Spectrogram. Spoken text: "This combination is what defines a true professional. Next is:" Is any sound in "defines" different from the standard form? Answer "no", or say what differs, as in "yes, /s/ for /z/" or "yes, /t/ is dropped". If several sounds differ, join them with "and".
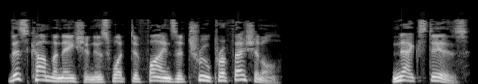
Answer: no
